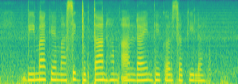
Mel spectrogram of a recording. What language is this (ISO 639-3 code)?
bho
